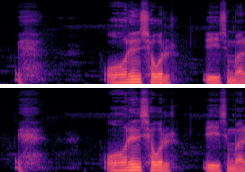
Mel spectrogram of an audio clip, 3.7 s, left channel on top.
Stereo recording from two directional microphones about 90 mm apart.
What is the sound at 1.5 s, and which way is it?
Speech, 20° left (ahead or behind).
